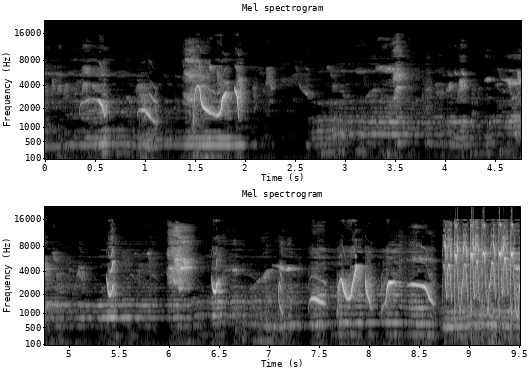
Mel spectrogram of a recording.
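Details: Whistling Bimoli, a lure for training birds: looping up-and-down whistled notes mixed with sharp chirps, ending in a dense buzzy high trill.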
